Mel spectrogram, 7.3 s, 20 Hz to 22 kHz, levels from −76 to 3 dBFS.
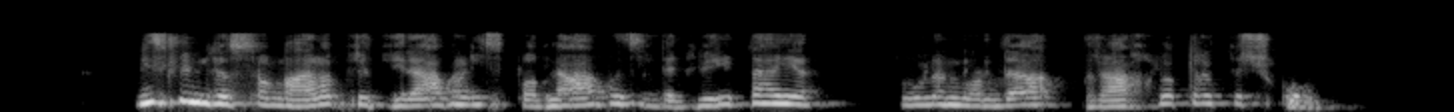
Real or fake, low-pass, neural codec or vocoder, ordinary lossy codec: fake; 7.2 kHz; codec, 24 kHz, 1.5 kbps, HILCodec; none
